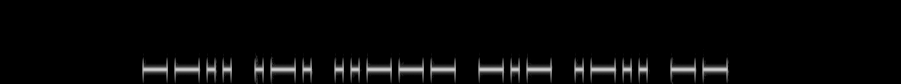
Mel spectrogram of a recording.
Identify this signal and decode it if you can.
Morse code, heard as a keyed tone, about 15 wpm, 700 Hz. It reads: ZR2KLM
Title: DXCC-100 Call Signs - 6 Characters - Repeated 2x - 15wpm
